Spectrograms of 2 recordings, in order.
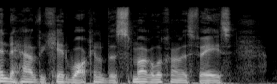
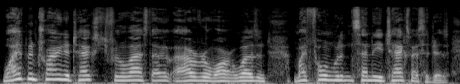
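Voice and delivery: put-on higher, pleading kid's excuse voice; whiny teen excuse; 9 semitones higher than usual. A son excusing himself to his mother, higher and whiny. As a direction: play the defensive teenage son. Voicing son's excuse, retold.

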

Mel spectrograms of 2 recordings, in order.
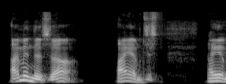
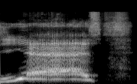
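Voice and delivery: high, stretched-out shouted yes; retold top-of-lungs scream; 10 semitones higher than usual. Firewalker answering his trainer, top-of-lungs scream. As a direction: cry it out with hands in the air. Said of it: "I screamed at the top of my lungs".

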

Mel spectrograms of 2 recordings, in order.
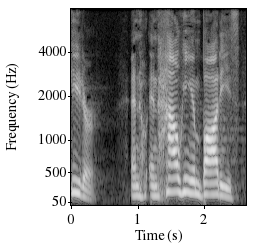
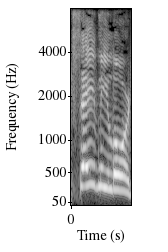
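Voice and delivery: a cry for help, only a bit raised; mild shout; 7 semitones higher, 5 dB louder, slower than usual. A narrator's reading. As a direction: call out to be saved, half-hearted. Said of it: "he shouted".

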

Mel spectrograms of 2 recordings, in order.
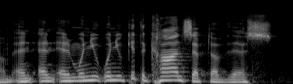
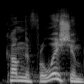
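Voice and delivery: ordinary delivery

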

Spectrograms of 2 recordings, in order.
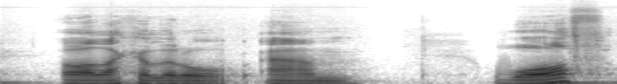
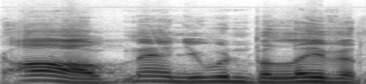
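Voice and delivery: eager excited; 6 semitones higher, 6 dB louder than usual. Retold or imitated. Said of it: "And I was like".

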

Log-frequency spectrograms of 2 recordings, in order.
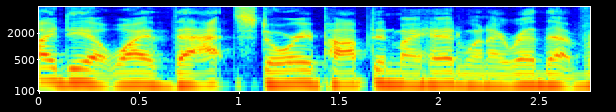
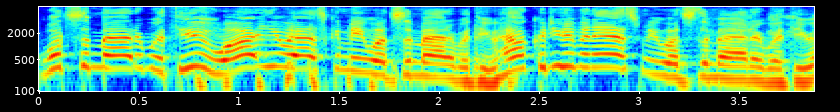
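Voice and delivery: mock outrage; 13 semitones higher, much faster than usual. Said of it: "And they're like".

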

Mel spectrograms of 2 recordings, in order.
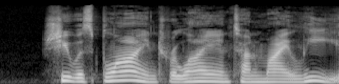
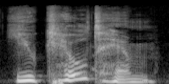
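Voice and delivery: accusatory; 4 semitones higher than usual. A narrator's reading. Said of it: "It was almost accusatory".

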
